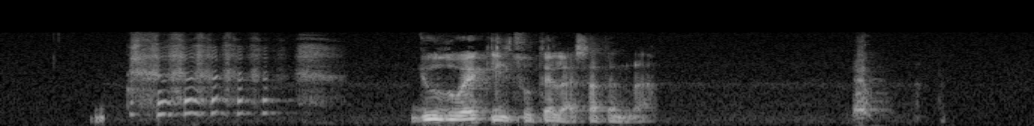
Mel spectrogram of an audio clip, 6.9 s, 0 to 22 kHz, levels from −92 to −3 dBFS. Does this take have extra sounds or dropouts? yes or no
yes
